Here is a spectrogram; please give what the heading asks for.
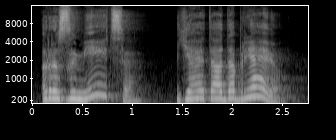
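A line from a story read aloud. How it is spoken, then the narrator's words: Eager exclamation. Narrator (Russian): воскликнул с готовностью Павел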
